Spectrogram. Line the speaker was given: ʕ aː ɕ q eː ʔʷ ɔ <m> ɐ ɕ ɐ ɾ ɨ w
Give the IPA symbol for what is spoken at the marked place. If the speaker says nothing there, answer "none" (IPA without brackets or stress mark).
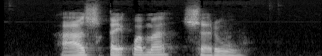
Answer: m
